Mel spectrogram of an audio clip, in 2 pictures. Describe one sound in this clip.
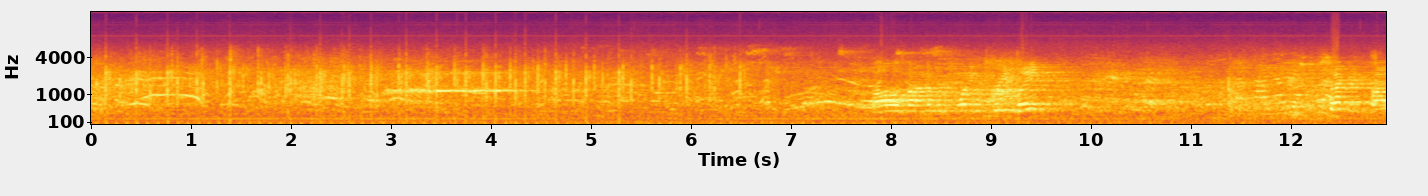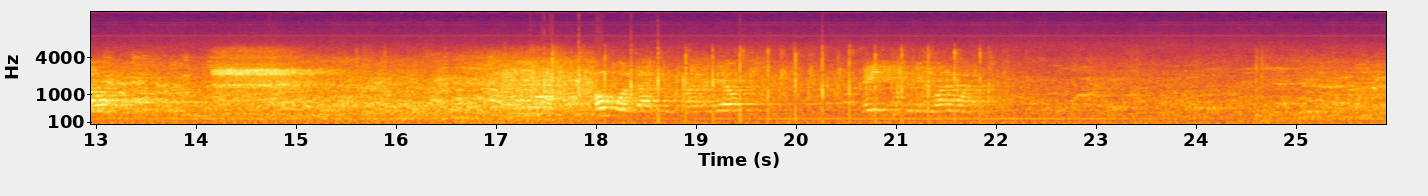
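A crowd chatters and calls out in a large echoing gym.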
